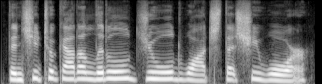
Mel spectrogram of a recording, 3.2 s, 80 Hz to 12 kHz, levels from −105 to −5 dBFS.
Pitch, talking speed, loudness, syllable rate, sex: 220 Hz, 205 wpm, -14 LUFS, 4.7 syllables/s, female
